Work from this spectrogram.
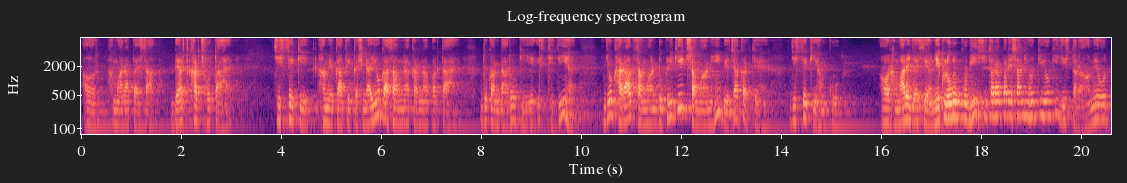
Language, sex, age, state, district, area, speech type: Hindi, male, 60+, Bihar, Samastipur, rural, spontaneous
